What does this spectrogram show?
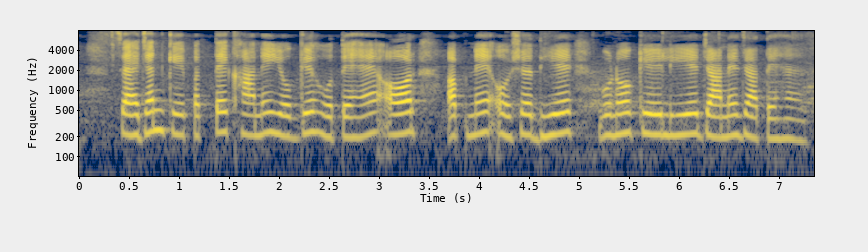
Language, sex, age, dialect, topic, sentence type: Hindi, male, 56-60, Hindustani Malvi Khadi Boli, agriculture, statement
